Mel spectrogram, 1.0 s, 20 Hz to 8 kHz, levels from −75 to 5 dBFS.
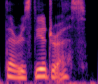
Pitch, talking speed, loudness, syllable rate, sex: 200 Hz, 245 wpm, -17 LUFS, 7.8 syllables/s, female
